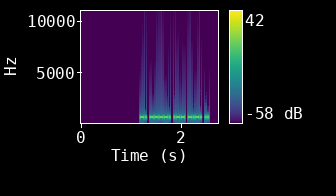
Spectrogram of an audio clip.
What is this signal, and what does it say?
Morse code, heard as a keyed tone, about 49 wpm, 700 Hz. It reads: N9WCI
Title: USA Call Signs - 5 Characters - 6x Character Spacing - 50wpm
